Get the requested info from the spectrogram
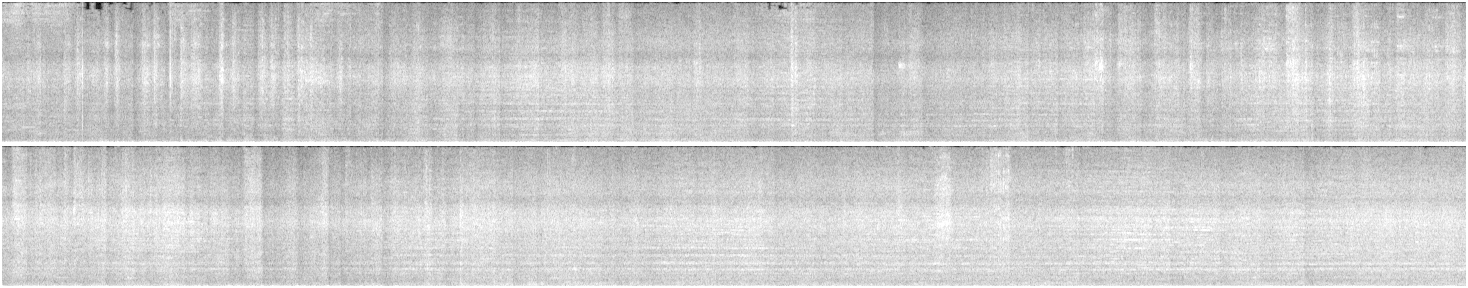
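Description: Double-stack intermodal freight train rolling past at close range: steel wheels of the loaded well cars running on the rails in a steady, mostly low rumble with some clatter.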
